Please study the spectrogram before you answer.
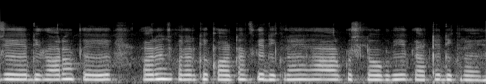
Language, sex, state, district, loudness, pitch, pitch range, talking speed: Hindi, female, Chandigarh, Chandigarh, -13 LUFS, 225 Hz, 220-230 Hz, 235 wpm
